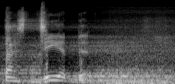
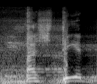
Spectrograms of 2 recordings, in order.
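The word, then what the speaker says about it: تشديد: Tasydid atau tasjid? Tasydid ya, Pak. Ya. Kalau tasjid nanti artinya sujud.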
